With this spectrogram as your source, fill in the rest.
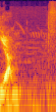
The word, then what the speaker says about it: Jan: But when I pronounce it for other people, and especially in English, I don't pronounce it as it is pronounced sometimes. It's just Jan.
